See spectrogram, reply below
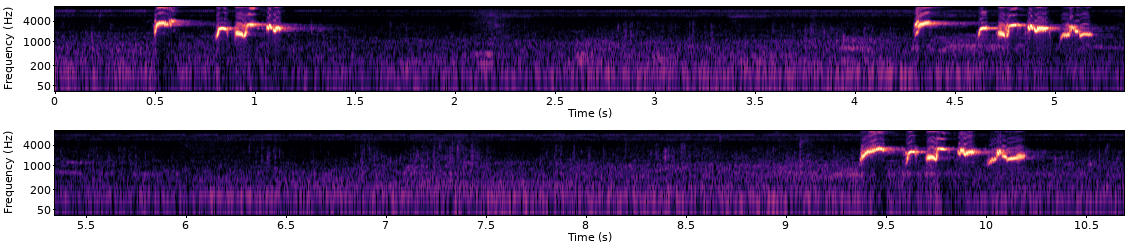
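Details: A red-whiskered bulbul gives its standard morning training song to bring birds into eager form. Three compact phrases of four or five rapid warbling notes recur about every four to five seconds against a quiet background.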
